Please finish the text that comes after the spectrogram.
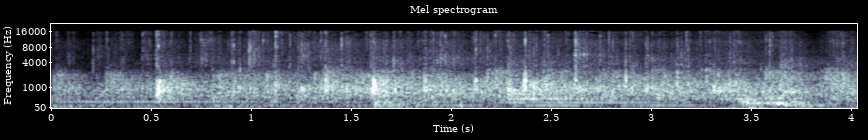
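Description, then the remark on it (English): An audience applauds steadily for a few seconds for Josh after a prayer, a dense wash of many hands clapping at a moderate volume, with a low sustained tone humming underneath. “Let me clap it up for Josh.”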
